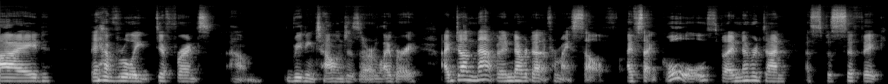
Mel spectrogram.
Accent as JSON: {"language": "English", "region": "Nebraska", "country": "United States", "said": "I'm from Nebraska"}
